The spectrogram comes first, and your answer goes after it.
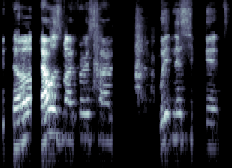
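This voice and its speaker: A man in casual, reflective conversation, speaking appreciatively in halting, broken phrases. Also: sits high, steady tone, fairly bright tone, a little hiss or hum, rough recording.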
